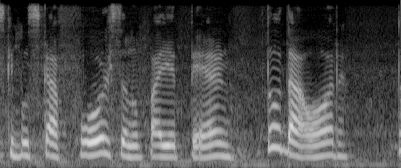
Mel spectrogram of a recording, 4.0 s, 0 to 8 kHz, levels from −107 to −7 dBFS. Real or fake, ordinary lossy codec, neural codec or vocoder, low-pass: fake; none; codec, 16 kHz, 16 kbps, FunCodec, trained on Chinese and English, 50 frames a second; 7.2 kHz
